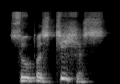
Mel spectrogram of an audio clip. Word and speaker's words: superstitious: two uh stress syllables Stitch is the primary stress the third syllable is a prime minister syllable and uh so is the the first syllable is the secondary stress level but we'll appreciate it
